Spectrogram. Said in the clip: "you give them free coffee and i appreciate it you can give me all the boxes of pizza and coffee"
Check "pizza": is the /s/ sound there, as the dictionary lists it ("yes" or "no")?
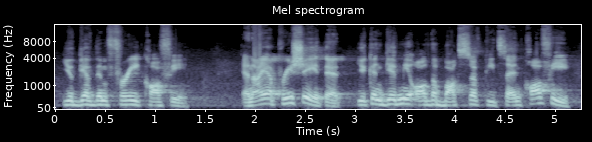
yes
